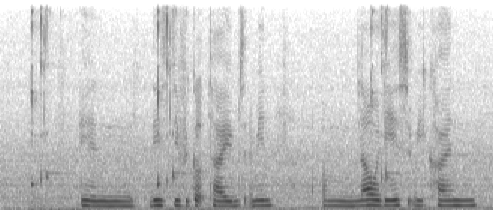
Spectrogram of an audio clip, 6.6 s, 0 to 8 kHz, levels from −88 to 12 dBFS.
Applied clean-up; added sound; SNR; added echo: none; Raindrop / Drip; 14 dB; none.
